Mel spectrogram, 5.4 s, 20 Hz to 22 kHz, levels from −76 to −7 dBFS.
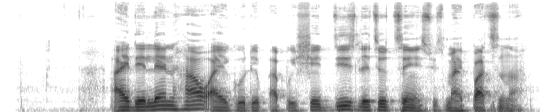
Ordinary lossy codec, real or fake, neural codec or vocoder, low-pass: none; real; none; none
